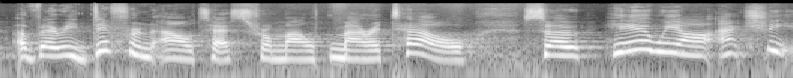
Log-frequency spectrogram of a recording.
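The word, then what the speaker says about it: Marestel: de Savoie Cru of Maritel. There is an S in the middle, but they don't pronounce it Maritel, which is above Jonjieu, which is above the Rhône Valley.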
